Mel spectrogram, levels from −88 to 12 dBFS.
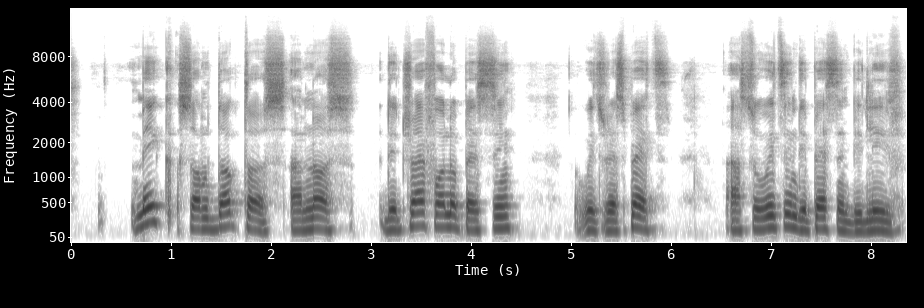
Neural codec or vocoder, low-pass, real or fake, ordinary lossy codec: none; 14.4 kHz; real; none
